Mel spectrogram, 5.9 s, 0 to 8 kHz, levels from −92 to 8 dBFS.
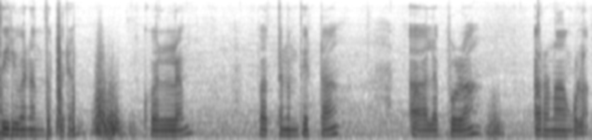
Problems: none marked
